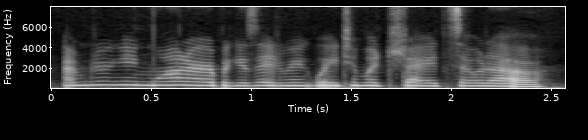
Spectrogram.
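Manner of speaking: lightly mocking high voice, quick and prim; quoting her past self. Podcaster mocking her earlier self's vow, a touch prim. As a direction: play her own earnest resolution back with a smirk. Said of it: "in the last episode I was like".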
